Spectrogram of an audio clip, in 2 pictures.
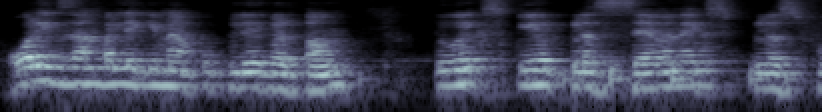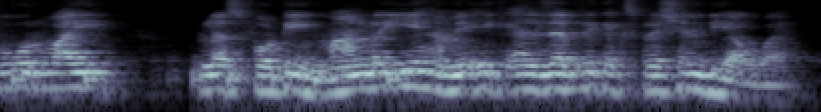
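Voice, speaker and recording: A man's voice: on the high side, darkish tone. Echoey man teaching maths. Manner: patient, repeats definitions and asks himself questions; slows down to read English definitions word by word. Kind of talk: classroom explanation. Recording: echoey room, mic at a distance.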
